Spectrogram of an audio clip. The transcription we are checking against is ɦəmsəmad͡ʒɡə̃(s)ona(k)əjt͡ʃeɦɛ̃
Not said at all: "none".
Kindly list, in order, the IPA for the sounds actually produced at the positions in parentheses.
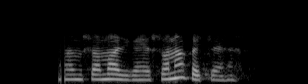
s, k

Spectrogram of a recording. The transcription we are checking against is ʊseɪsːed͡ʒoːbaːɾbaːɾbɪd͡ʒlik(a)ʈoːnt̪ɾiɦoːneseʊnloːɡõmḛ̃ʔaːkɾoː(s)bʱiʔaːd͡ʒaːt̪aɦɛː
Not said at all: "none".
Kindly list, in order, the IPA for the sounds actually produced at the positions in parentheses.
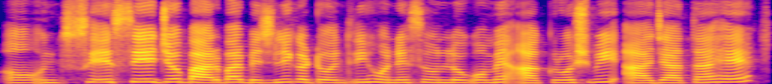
ɐ, ʃ

